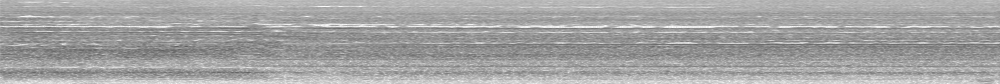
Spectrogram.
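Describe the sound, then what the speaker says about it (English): Heat embossing tool blowing steadily at close range to melt embossing powder on a Stampin' Up! card, a constant loud whooshing hiss with a slight drop in level partway through, no voices. "Going to do our embossing."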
